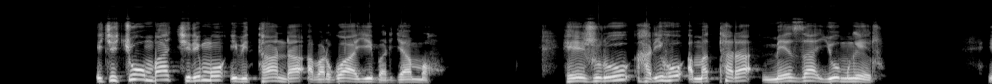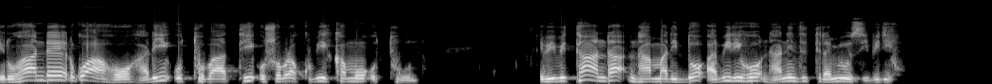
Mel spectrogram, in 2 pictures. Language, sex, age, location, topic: Kinyarwanda, male, 25-35, Huye, health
